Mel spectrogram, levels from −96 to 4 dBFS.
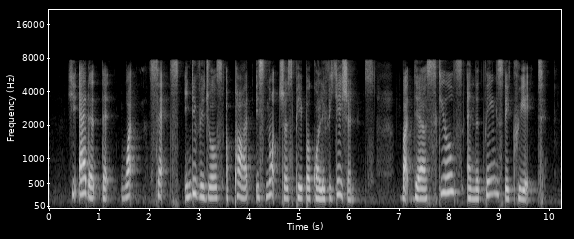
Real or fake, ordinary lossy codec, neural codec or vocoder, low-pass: real; none; none; none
